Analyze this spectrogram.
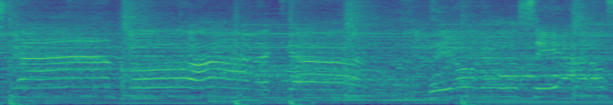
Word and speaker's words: Hanukkah: You have to say that the right way, Hanukkah.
